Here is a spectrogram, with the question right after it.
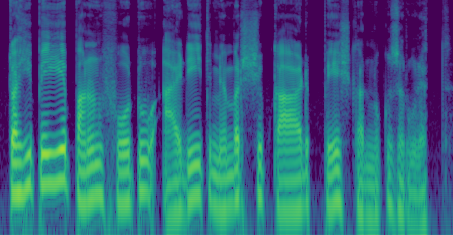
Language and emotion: Kashmiri, neutral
